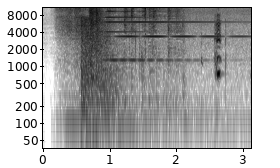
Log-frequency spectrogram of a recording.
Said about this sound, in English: That's the, by the way, that's the way we should end every phone call on the show from this point forward. We simply throw the phone.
